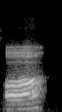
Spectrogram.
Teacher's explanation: so they're saying it's o as in thought it's awe that's an ashkenazi pronunciation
